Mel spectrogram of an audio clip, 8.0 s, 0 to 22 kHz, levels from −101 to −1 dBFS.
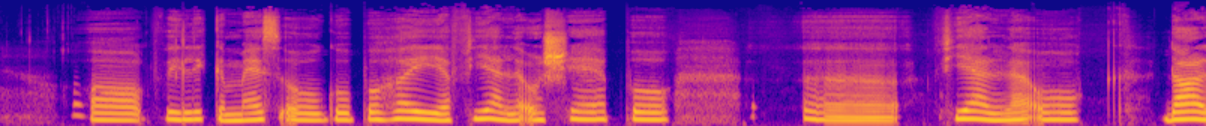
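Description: No technical faults are audible anywhere in the speech.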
